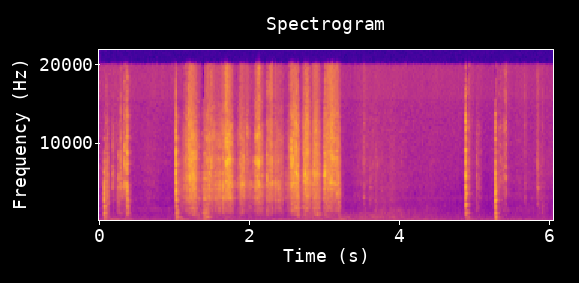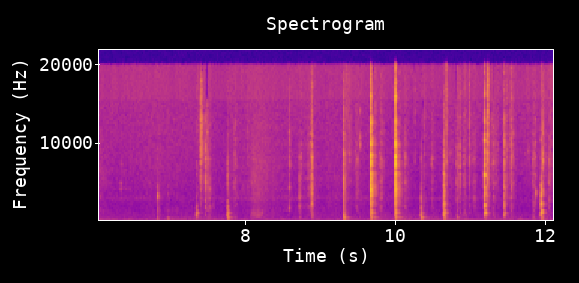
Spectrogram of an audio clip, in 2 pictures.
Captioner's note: tapping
